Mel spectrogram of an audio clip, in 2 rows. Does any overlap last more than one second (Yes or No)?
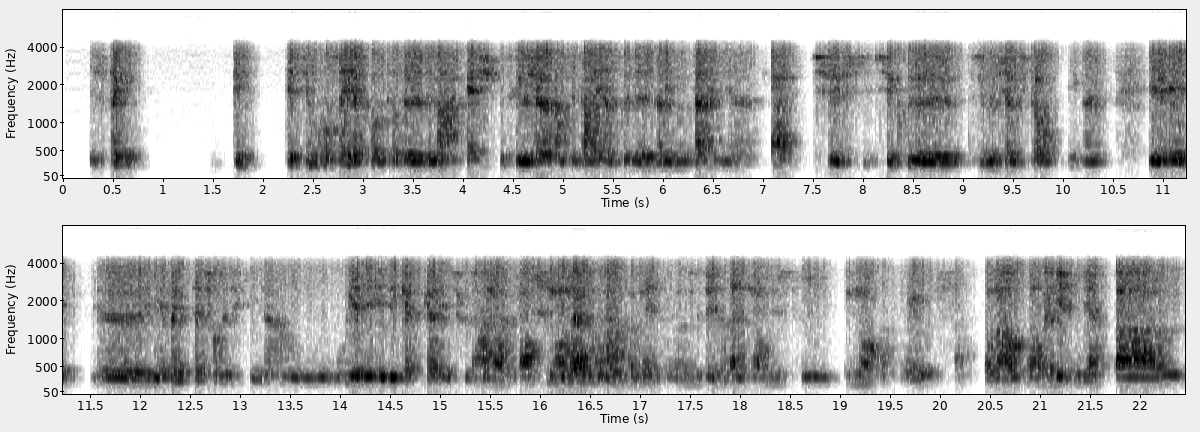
Yes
